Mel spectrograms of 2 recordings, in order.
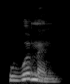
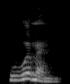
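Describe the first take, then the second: No difference in how they are said.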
